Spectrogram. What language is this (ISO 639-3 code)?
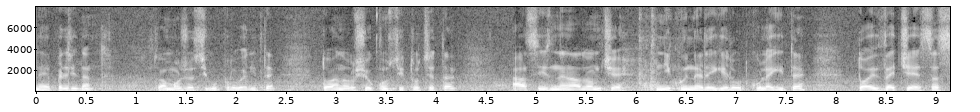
bul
